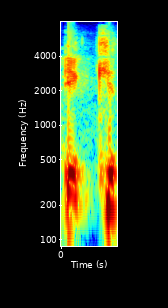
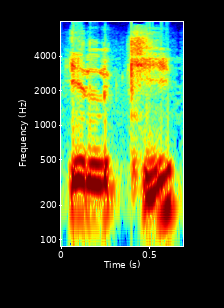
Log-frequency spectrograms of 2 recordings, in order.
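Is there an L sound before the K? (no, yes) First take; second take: no; yes. First: The word is said without an l sound. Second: The word has an l sound before k. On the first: The speaker calls it wrong. "bukan iki" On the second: The speaker calls it right. "tapi ilki"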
